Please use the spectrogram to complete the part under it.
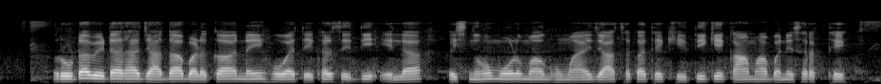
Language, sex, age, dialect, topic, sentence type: Chhattisgarhi, male, 18-24, Western/Budati/Khatahi, agriculture, statement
